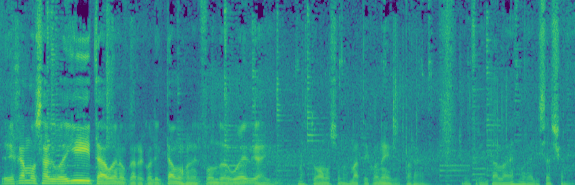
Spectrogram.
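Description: Man acting a brooding low-voiced Argentine factory worker. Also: a little fast, over music, lightly acted. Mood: brooding, reflective. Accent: Rioplatense Argentine. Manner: slangy, reflective. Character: troubled working-class male factory worker, brooding and foul-mouthed. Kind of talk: radio drama acting and first-person narration.

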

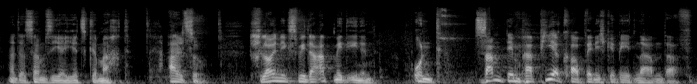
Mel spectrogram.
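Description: An actor playing a sardonic, brusque police inspector in a German radio crime drama, with a dry, teasing, probing way of talking. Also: male voice, fairly low pitch, sing-song, fairly quick, breathy edge.

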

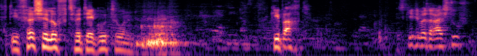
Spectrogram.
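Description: An actor playing a cool, impatient young gentleman in a radio play, with a curt, controlled, ironic manner. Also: mid-range voice, unhurried, close to an everyday voice. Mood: coolly attentive.

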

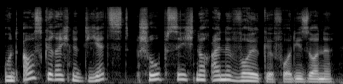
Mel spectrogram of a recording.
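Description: A woman's voice: fairly low pitch, very animated, measured pace, dark tone, no room sound, exaggerated voice. An actress playing a reflective, critically observant woman writer in a literary radio drama monologue. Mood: scornful.

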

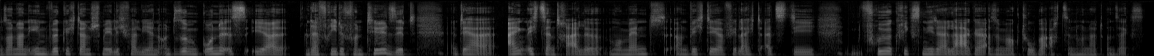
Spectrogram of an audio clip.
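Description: A woman's voice: deep voice, creaky, dry recording, clean studio sound. A woman speaking as a history expert, explaining in spontaneous, thoughtful interview phrasing.

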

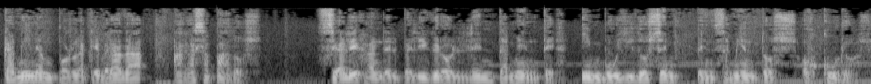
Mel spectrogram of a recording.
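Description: A man narrating a radio drama in a solemn, measured, literary manner. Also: deep voice, darkish tone, slight background noise. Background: music.

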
